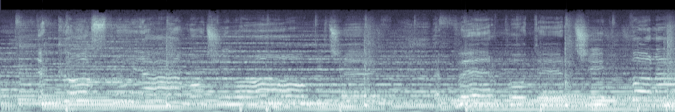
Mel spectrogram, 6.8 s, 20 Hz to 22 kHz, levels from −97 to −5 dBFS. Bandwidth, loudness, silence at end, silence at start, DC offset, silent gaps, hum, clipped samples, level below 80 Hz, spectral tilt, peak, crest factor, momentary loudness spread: 15 kHz; -12 LUFS; 0 s; 0 s; 1%; none; none; under 0.1%; -38 dBFS; -5.5 dB/octave; 0 dBFS; 12 dB; 5 LU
